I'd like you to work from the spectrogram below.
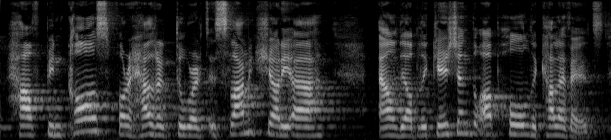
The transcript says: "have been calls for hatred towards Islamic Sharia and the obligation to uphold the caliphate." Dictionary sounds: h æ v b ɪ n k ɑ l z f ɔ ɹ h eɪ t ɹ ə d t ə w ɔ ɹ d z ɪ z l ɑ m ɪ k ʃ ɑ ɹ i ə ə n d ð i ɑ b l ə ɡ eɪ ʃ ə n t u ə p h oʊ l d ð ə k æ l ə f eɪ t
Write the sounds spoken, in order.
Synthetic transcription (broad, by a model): h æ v b ɪ n k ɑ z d f ɔ ɹ h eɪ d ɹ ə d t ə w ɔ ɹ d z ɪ s l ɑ m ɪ k ʃ ɑ ɹ i ə ə n d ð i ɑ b l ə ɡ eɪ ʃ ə n t u ə p h oʊ l d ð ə k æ l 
